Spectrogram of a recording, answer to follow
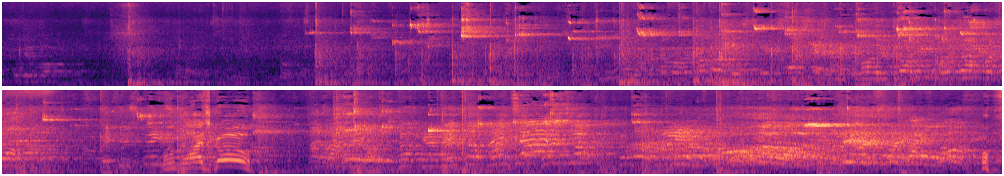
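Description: Basketball game in a large echoing sports hall: the ball bouncing on the court, sneakers squeaking, and players and spectators shouting, the voices growing louder in the second half.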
